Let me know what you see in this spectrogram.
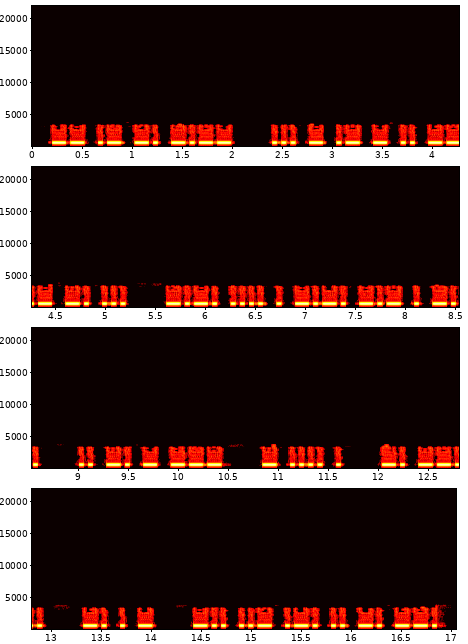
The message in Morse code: MANY STATIONS CHECKED INTO THE NZ NET DURING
